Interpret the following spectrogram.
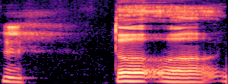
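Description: A man's speech only: a word ends, there is a short pause, and about a second in he draws out the Hindi word "to" as one long, steady-pitched vowel.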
